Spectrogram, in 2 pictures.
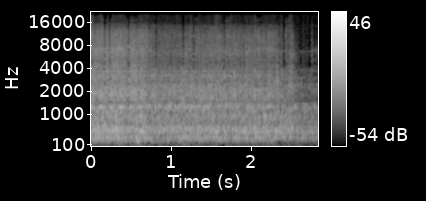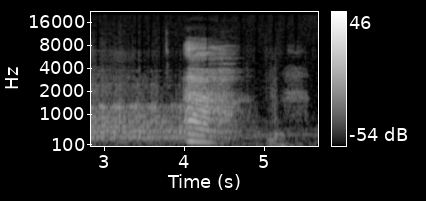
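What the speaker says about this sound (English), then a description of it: "having an electric sharpener" An electric pencil sharpener grinds a colored pencil with a steady whirring buzz for a couple of seconds, then winds down, followed by a short sigh-like breath and quieter handling.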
